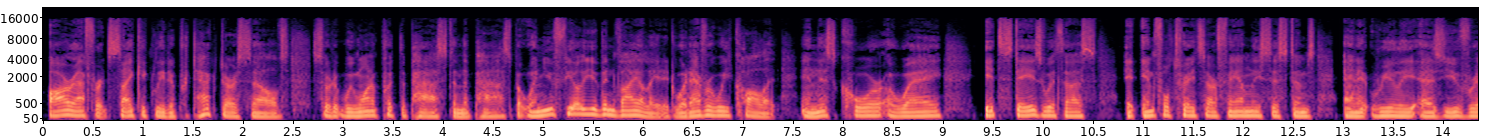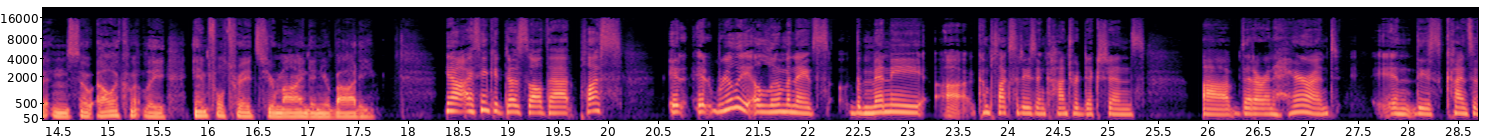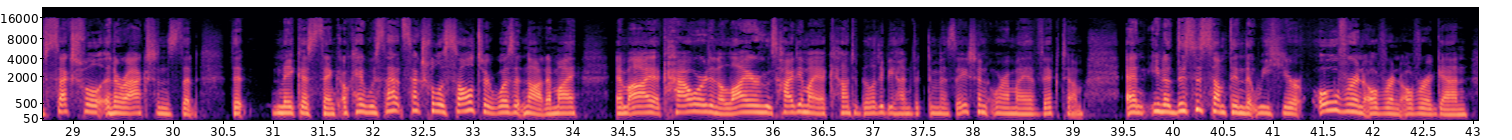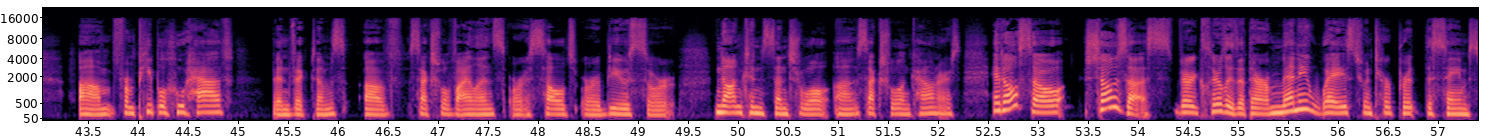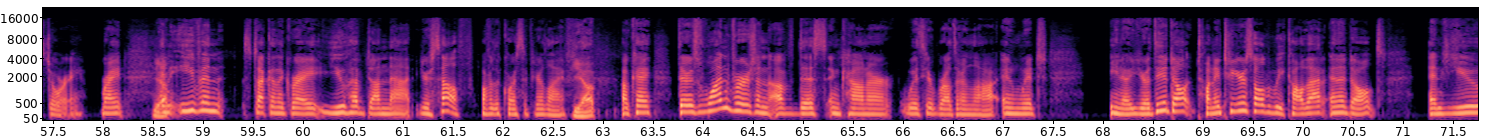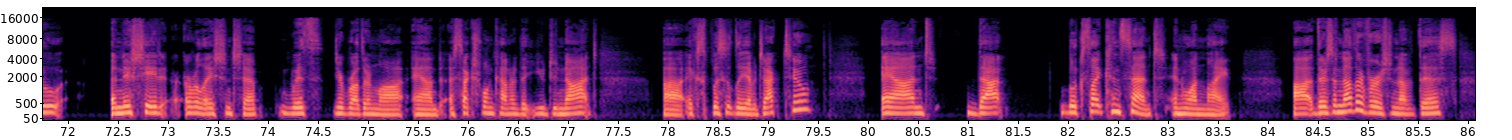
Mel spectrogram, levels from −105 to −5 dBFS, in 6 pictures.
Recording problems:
none

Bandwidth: 15.5 kHz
